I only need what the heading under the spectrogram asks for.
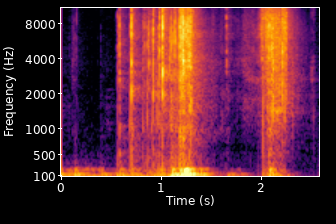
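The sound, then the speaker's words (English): A deck of quote cards being shuffled: a longer burst of rapid papery flicking and riffling, a short pause, then a second quicker shuffle, with no talking. “Shuffling these cards.”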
